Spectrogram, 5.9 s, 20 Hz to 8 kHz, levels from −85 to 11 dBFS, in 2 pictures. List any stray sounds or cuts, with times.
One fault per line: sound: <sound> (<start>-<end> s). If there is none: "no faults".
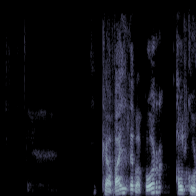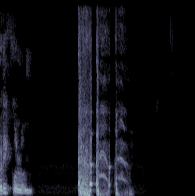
sound: cough (4.1-5.0 s)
